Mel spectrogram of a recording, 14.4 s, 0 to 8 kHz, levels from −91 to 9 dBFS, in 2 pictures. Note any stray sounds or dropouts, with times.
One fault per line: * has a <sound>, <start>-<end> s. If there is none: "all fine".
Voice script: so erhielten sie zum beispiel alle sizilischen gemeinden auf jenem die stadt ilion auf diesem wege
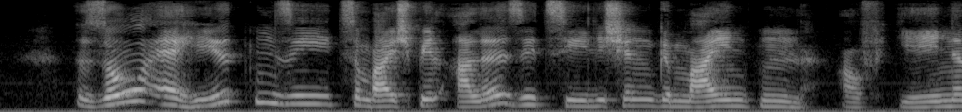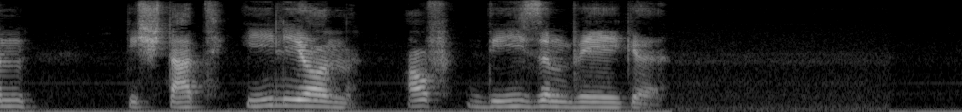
all fine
